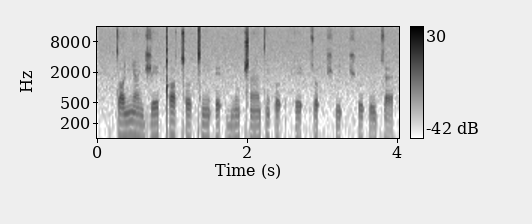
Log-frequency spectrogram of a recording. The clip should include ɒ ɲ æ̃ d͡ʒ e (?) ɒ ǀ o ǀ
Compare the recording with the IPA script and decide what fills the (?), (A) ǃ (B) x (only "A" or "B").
A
